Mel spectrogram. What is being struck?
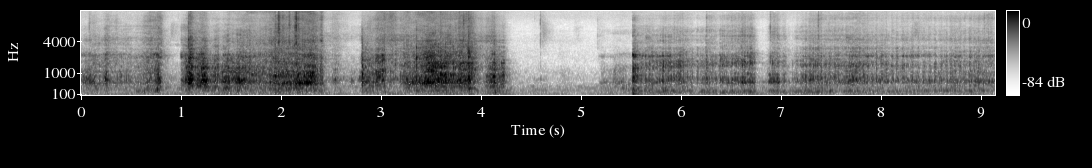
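Corrugated cardboard box.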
